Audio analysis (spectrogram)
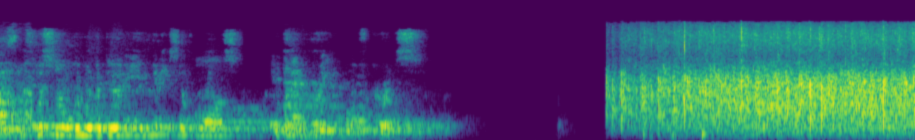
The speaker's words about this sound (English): Minutes of applause here for Bradford player, sadly passed away recently. Been very well observed from the Millwall end as well as the home ends, as you'd expect.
